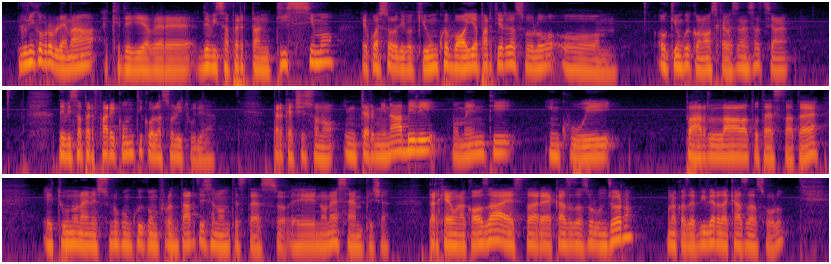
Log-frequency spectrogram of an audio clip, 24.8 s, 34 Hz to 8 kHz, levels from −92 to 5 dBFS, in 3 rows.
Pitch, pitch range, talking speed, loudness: 110 Hz, 100-120 Hz, 195 wpm, -28 LUFS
